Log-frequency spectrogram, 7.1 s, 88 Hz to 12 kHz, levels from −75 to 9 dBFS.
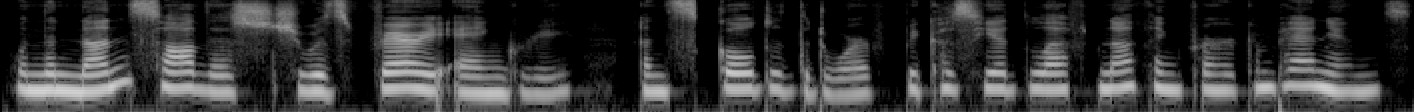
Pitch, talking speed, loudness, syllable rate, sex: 235 Hz, 180 wpm, -19 LUFS, 4.5 syllables/s, female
